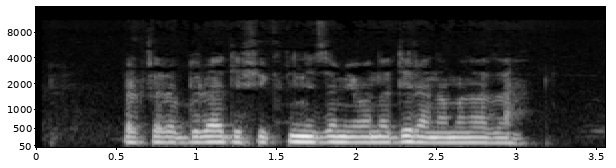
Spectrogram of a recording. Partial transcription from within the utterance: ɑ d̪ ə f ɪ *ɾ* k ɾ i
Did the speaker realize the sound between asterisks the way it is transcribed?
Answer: no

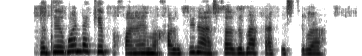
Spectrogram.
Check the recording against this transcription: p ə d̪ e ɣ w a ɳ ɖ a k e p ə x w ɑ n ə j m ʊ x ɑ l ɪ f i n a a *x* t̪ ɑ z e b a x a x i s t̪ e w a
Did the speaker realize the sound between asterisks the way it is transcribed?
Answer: no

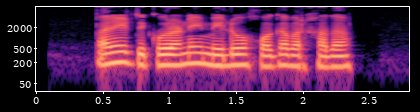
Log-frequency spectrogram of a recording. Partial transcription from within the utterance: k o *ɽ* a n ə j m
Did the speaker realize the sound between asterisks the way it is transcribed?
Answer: no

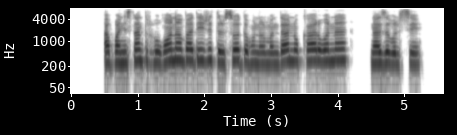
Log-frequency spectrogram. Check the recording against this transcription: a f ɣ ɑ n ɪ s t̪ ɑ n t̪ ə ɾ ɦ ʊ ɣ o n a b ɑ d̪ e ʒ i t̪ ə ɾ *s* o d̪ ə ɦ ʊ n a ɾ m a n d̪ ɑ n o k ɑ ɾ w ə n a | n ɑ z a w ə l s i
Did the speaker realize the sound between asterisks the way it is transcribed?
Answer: yes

